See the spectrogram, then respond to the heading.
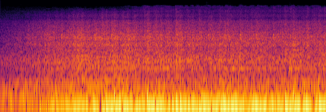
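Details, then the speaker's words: Engine idling after fixing a bad coil and fouled spark plugs; steady deep idle settling in after startup, even rumble with no misses or stumbles, running smoothly. "got it running had a bad coil and fouled spark plugs so i got this monstrosity running"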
